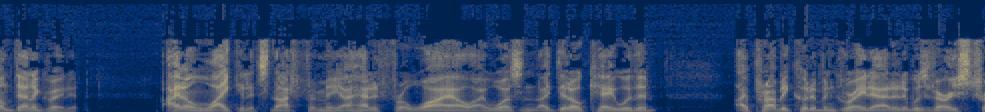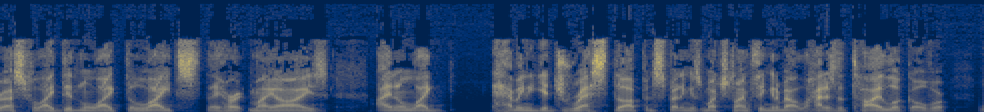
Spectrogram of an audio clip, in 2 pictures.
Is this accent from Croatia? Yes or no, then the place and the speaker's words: no; San Francisco, California, United States; I absolutely, of course, better than a healthy person because I'm from San Francisco.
